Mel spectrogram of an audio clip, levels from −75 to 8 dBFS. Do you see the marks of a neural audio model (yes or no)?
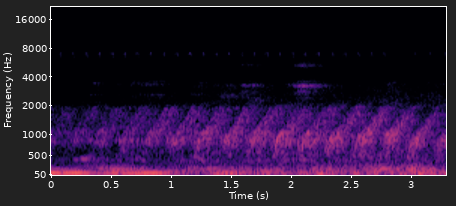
yes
